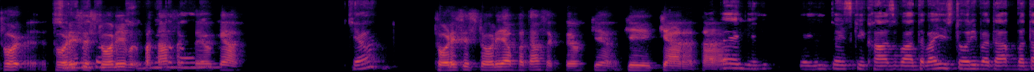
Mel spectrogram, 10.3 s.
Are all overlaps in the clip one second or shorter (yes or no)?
no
